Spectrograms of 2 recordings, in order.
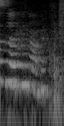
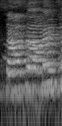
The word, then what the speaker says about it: सार्वनामिक: Next, उसका सर्वनामिक हाँ ma'am बिल्कुल उत्तर देखते हैं। सार्वनामिक होगा, सर्वनामिक नहीं होता है, सार्वनामिक होता है। ठीक है, उच्चारण सही करो आप लोग।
